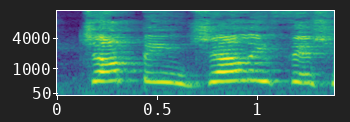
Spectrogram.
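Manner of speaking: high, loud squeal of delight. Acted. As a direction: squeal it with joy. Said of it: "he squealed".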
